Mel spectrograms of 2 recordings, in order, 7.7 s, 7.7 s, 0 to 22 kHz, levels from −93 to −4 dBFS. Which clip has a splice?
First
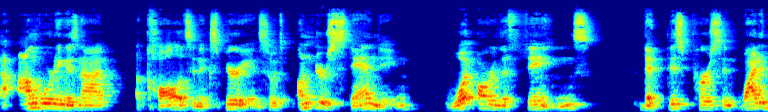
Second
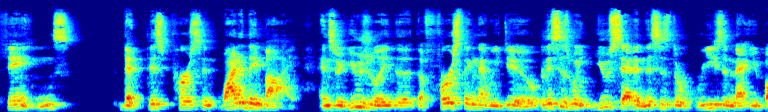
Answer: second; 1 cut; at 5.4 s

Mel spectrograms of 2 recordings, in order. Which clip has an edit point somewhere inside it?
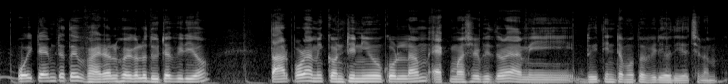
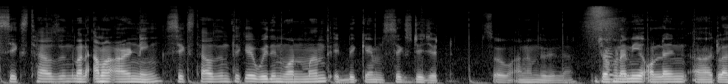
second; 1 cut; at 5.8 s

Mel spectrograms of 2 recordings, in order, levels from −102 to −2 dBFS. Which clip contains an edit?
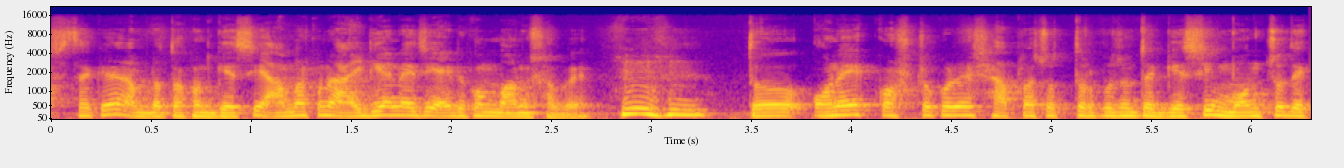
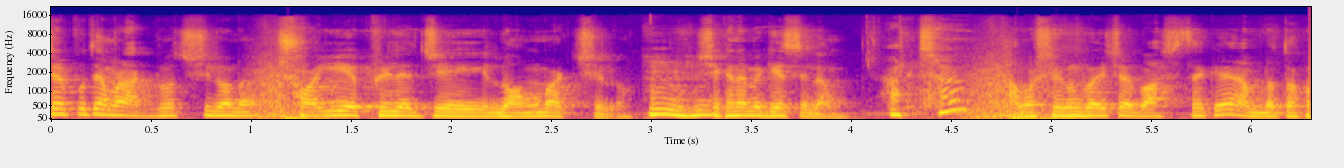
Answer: second; 3 cuts; at 1.1 s, 2.8 s, 4.0 s

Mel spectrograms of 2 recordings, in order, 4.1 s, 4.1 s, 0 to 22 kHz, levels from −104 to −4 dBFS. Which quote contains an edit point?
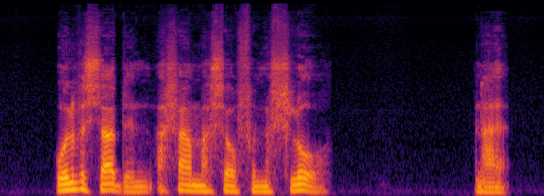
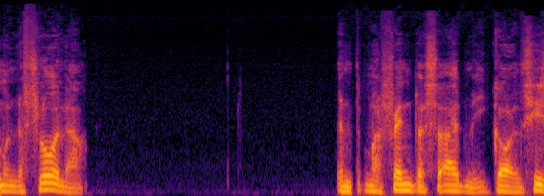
second; 1 cut; at 2.7 s

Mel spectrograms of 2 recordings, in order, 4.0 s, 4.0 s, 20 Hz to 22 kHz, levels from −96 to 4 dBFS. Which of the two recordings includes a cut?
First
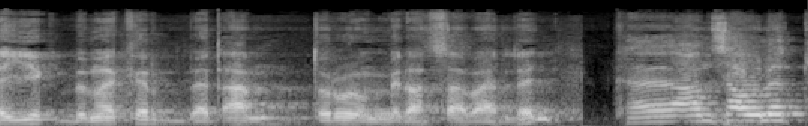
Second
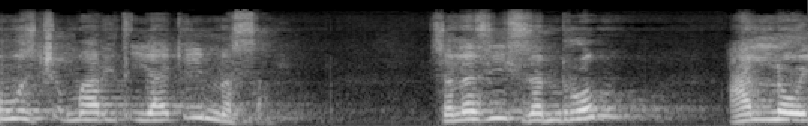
first; 1 cut; at 3.0 s

